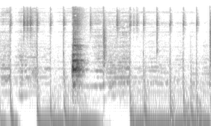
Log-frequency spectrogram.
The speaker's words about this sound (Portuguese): Gente, um cachorro latiu aqui. O meu cachorro latiu, que é isso, rapaz? Como assim? Ó, oh, meu cachorro. Meu cachorro. Primeira vez. Primeira vez que a gente ouve o meu cachorro na live.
